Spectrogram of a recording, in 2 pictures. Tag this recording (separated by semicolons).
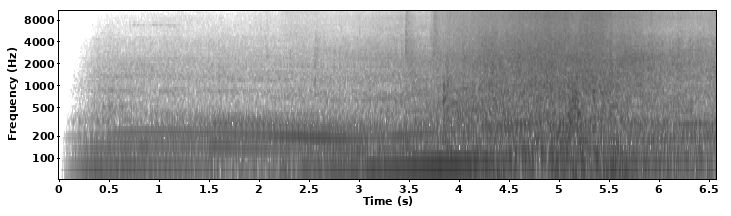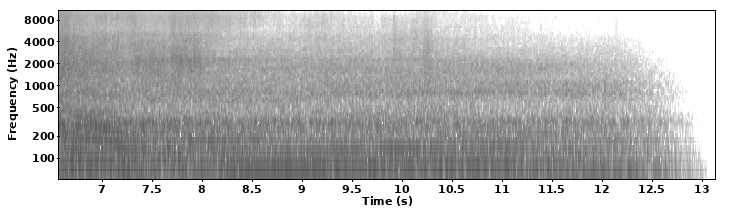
car; water; field-recording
